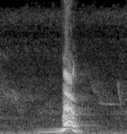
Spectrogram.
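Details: Playful puppy outside letting out a single short, sharp yip over steady background hiss.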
